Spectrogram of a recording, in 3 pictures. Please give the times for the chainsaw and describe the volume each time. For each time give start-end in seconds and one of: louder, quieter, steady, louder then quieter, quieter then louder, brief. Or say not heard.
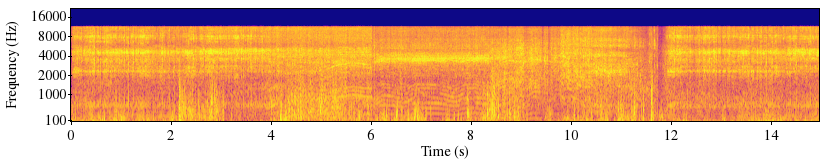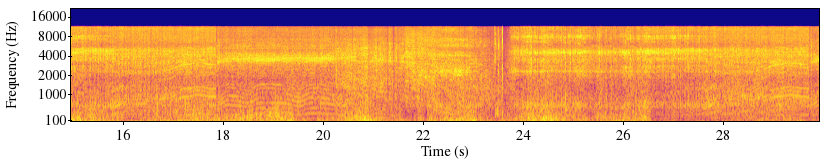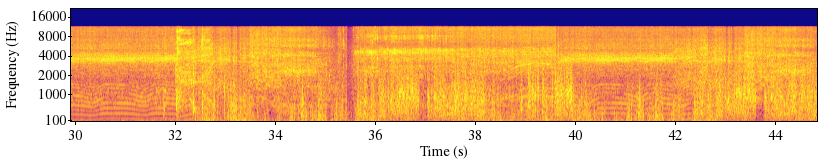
0.0-44.8 steady.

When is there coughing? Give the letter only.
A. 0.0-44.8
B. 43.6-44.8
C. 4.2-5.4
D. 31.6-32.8
D.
